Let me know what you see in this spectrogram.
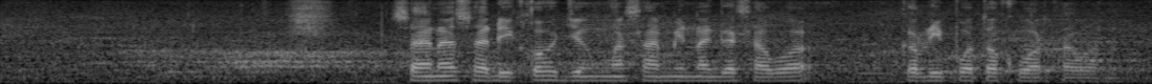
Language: Sundanese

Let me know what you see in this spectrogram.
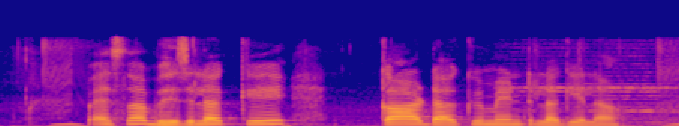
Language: Bhojpuri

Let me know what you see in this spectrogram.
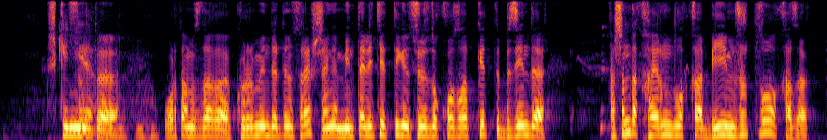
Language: Kazakh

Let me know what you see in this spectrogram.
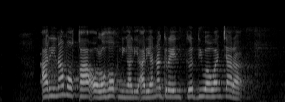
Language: Sundanese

